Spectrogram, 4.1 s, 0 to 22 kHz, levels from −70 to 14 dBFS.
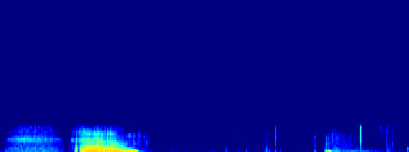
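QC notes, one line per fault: Throughout: iLBC codec. The speech is band-limited to narrowband, so nothing above 4 kHz comes through and it sounds thin and boxy. Each frame's excitation is coded on its own, which leaves a plainly audible rough, slightly synthetic grain on every syllable. The damage level and texture fit the 30 ms frame mode at around 13.3 kbps. It is plain speech coding damage, not noise in the recording.
1.20 to 1.26 s: lost iLBC frames. About 60 ms of signal is missing, which fits two consecutive 30 ms frames dropped in transit. The decoder fills the hole by repeating the last pitch cycle blended with noise. So the gap is heard as a brief held, faintly buzzy vowel rather than silence. Because each frame decodes independently, the speech snaps back to normal right after 1.26 s.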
